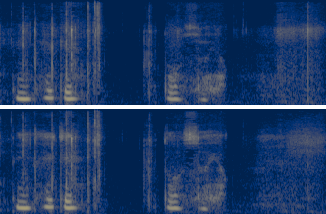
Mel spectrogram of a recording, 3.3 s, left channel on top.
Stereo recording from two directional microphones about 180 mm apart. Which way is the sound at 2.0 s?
30° right (ahead or behind).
